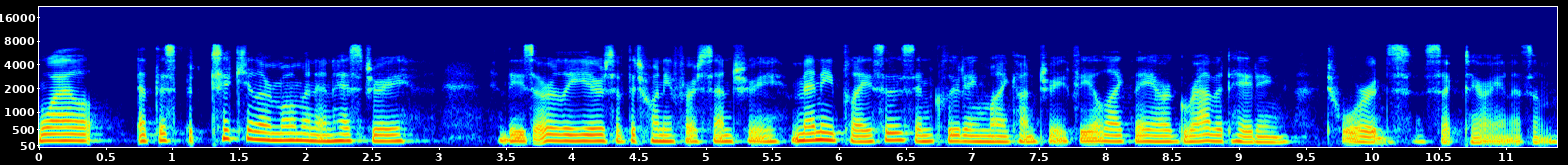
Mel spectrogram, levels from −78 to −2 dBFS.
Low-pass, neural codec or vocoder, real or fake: 7.2 kHz; codec, 16 kHz, 4 kbps, FunCodec, trained on Chinese and English, 50 frames a second; fake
